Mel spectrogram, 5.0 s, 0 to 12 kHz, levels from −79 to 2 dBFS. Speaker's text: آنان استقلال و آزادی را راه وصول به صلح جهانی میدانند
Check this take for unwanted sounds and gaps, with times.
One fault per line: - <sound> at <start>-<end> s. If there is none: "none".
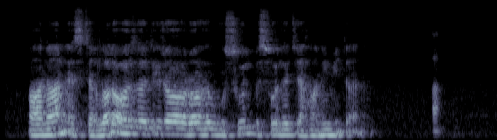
- laugh at 4.3-4.5 s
